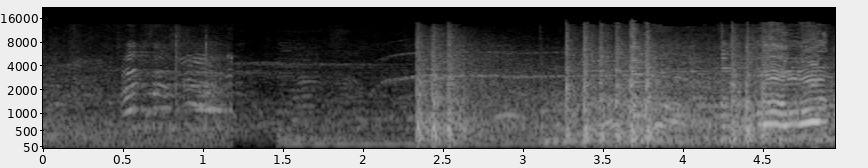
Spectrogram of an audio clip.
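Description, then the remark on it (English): Rapid bursts of sharp crackling pops from strings of firecrackers ring out in clusters over a school after prayers, amid a lively background of children's voices, shouting and takbir. “After finishing the prayers, sounds of firecrackers and takbir were heard over the school.”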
